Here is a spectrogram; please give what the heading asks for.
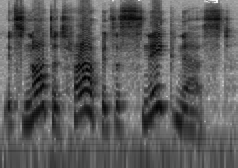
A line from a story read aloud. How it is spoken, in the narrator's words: But Tweedleknees screeched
